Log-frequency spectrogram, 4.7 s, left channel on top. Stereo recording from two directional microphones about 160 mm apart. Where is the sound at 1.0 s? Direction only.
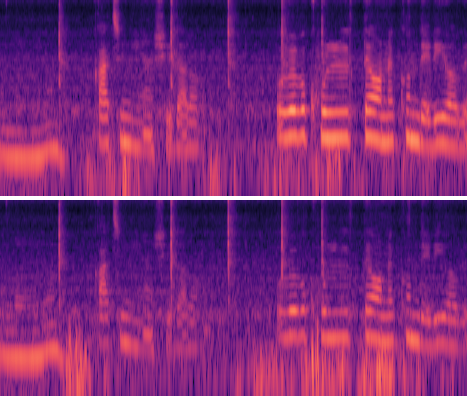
25° left (ahead or behind).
